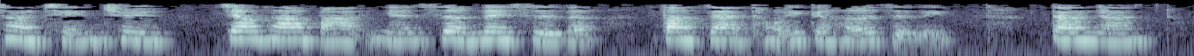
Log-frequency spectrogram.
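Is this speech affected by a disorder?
Yes: ALS; onset about three years ago, hand muscle atrophy starting right hand, left hand over a year later; progressive loss of abilities, weak right fingers, cannot type or write, cannot pull zippers.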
